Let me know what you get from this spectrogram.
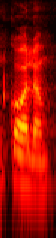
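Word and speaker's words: column: एन कब silent रहेगा एम के बाद आया हुआ एन साइलेंट रहता है जैसे सीओ एल य एम एन कॉलम तो यहां पे एन साइलेंट रहेगा सलम हो गया डैम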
